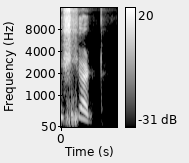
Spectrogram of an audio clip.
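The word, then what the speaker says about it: षट्: याला पंच म्हणतात पंच आणि हे षट शटचा जो ट आहे तो तुम्हाला अर्धा प्रोनाऊन्स करायचा आहे कारण तो हलंत आहे तर हे झाले दशपर्यंत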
